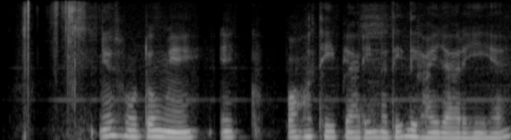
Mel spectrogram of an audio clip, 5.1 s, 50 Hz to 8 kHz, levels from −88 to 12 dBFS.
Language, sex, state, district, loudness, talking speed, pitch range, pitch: Hindi, male, Uttar Pradesh, Budaun, -30 LUFS, 140 wpm, 110-130 Hz, 120 Hz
